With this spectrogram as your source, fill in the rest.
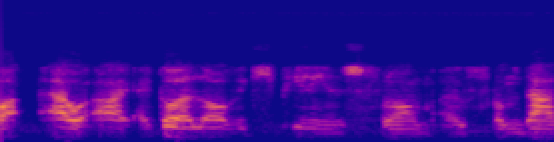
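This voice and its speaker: A man speaks with a Polish accent. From Poland. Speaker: property auction specialist. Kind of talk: podcast interview. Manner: hesitant, many fillers.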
